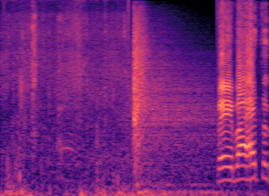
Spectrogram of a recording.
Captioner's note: loud clap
